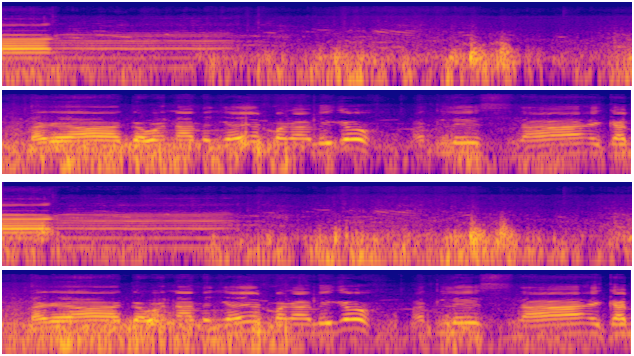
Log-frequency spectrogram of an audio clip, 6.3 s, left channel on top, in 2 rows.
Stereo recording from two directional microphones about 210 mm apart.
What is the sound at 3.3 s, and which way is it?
Speech, 10° right (ahead or behind).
